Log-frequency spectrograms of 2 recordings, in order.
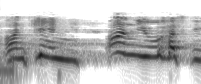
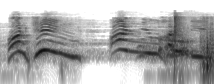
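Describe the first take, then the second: First: It is said in a louder voice. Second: It is shouted at full volume.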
